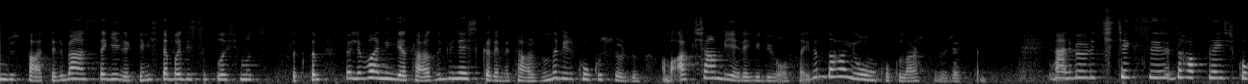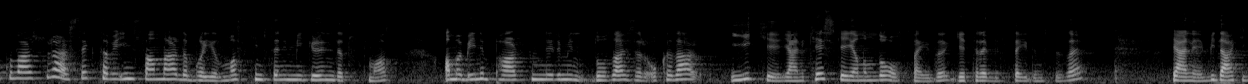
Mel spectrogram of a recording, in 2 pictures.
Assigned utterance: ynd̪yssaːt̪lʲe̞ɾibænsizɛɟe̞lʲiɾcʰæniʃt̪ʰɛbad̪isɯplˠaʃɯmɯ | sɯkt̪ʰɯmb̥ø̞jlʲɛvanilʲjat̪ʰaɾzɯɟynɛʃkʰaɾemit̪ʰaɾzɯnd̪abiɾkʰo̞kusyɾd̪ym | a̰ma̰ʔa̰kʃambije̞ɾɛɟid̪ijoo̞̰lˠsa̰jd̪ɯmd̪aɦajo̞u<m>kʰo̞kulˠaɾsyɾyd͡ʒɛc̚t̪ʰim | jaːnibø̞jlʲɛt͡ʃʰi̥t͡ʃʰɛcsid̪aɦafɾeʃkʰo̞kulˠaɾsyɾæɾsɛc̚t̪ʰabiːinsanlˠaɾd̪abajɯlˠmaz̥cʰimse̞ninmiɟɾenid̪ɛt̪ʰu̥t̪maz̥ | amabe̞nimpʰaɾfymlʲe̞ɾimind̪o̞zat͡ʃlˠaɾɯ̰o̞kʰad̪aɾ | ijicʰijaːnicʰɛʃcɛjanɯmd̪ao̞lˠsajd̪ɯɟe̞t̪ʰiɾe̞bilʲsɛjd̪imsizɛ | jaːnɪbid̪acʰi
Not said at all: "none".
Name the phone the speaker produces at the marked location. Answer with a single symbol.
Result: n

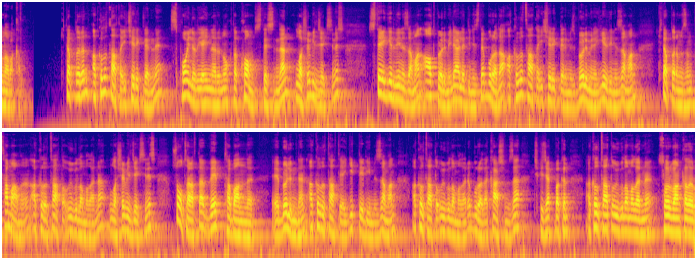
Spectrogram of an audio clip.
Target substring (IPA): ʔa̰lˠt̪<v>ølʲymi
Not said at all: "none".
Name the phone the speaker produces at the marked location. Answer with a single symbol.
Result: b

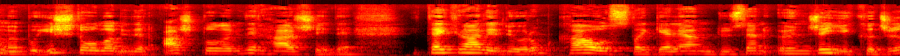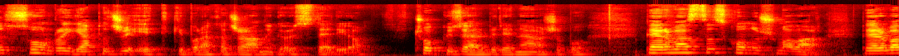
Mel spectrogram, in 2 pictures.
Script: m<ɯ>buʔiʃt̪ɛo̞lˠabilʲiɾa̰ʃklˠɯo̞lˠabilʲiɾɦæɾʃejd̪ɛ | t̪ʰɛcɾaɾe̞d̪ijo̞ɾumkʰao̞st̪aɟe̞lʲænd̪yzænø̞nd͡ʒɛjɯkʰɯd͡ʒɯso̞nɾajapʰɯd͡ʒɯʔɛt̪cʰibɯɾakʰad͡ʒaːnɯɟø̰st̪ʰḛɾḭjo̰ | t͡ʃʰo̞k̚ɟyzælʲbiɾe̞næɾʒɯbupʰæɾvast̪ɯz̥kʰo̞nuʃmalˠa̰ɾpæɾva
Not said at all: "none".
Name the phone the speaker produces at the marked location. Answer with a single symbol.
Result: ɯ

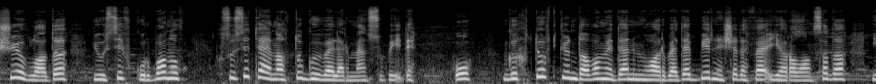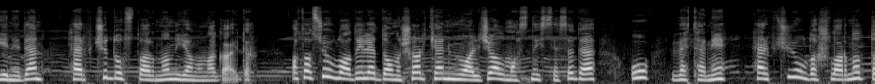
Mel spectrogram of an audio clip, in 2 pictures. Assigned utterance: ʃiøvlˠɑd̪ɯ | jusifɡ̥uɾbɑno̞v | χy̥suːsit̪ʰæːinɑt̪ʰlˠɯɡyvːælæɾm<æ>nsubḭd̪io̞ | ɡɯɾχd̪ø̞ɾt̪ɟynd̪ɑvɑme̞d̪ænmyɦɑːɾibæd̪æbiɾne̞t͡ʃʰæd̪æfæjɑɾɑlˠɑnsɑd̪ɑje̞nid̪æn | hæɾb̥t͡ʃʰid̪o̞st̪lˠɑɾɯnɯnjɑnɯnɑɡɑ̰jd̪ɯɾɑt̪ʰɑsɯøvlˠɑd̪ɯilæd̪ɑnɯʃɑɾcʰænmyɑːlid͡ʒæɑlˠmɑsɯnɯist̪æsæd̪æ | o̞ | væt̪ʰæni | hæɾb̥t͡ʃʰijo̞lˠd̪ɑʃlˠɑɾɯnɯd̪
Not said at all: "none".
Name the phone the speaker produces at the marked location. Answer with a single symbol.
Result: æ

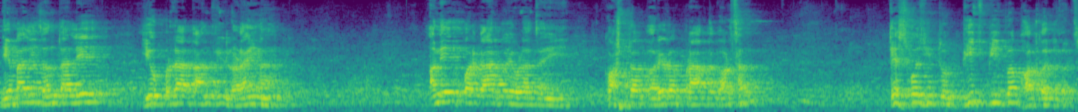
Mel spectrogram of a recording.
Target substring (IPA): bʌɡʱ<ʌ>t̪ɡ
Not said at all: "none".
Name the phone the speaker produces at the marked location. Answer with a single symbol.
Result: ʌ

